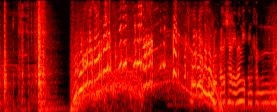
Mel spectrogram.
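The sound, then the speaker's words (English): A cassette tape fast-forwards with a whirring, chattering, sped-up sound whose squeaky tones sweep up and then down. It follows a short clicky start and a brief pause. “Hear that fast forward sound? Well, that's what happened to the cassette tape business.”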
